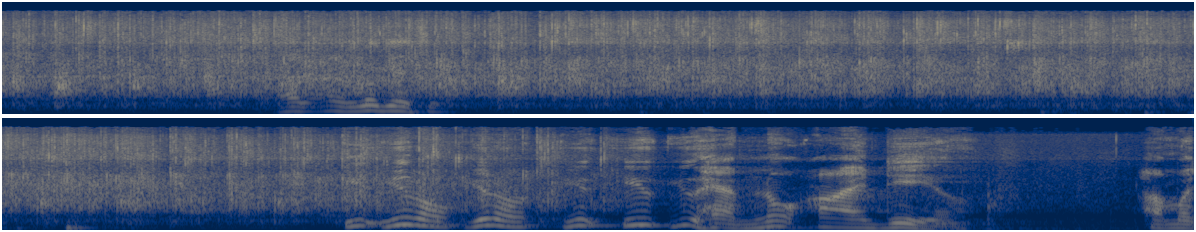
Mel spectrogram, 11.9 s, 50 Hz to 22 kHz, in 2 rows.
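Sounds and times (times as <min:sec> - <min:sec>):
large crowd applauding in Montreal: 0:00.0 - 0:09.4
speech: 0:01.4 - 0:02.4, 0:07.7 - 0:10.9, 0:11.7 - 0:11.9.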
